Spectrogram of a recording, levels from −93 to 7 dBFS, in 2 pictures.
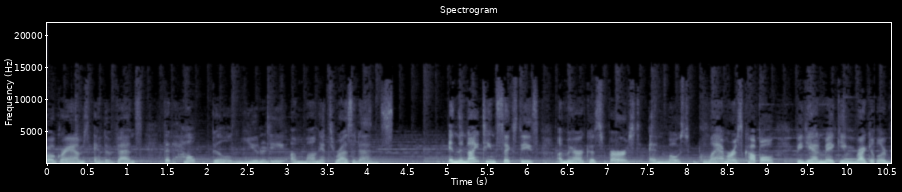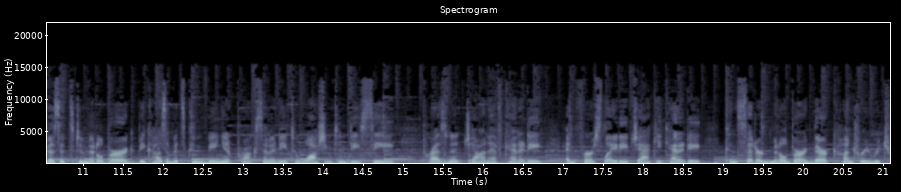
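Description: Crude rate conversion appears from 1.67 to 3.93 s: a gritty, inharmonic fizz sits roughly 45 dB below the sound and tracks its loud, bright parts. It suggests a 48 kHz to 44.1 kHz change done by linear interpolation without filtering, leaving unrelated tones.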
